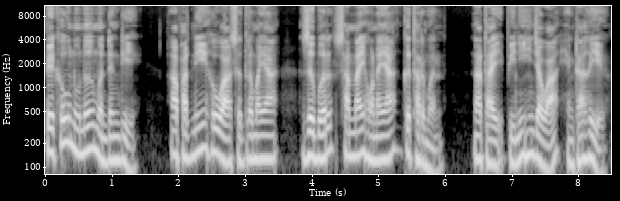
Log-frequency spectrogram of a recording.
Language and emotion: Bodo, neutral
